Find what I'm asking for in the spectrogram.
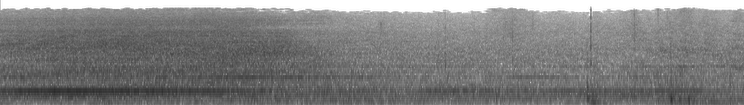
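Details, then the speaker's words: Car cold, with the engine bay fan forced on by a newly added manual switch that fakes a hot engine bay signal to the computer. An even whooshing airflow with a faint steady tone and no rattle or grinding. The fan runs normally. "the first one here let's turn on the engine fan I don't know if you can hear that the engine fan is now"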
